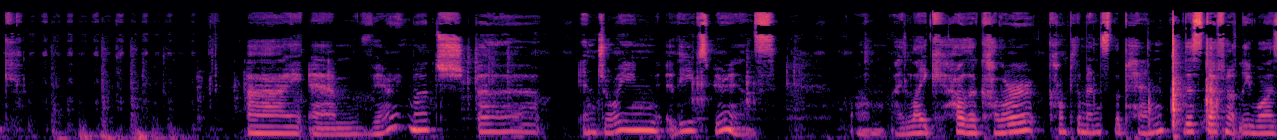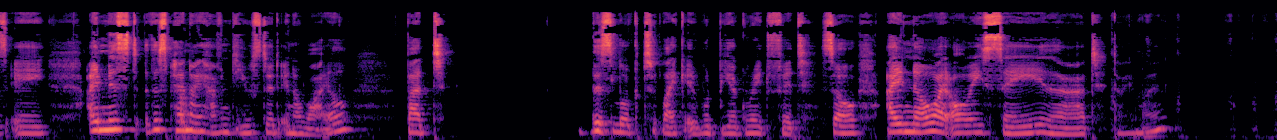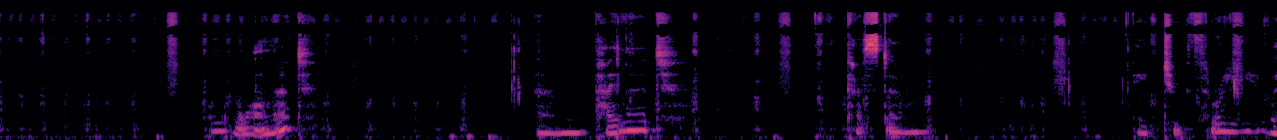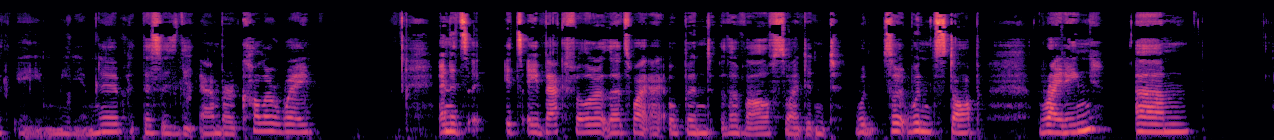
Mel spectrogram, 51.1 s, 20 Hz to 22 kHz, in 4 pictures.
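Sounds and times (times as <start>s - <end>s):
fountain pen scratching on paper: 0.0s - 12.3s, 23.6s - 30.9s, 31.5s - 40.4s
person speaking: 2.4s - 16.1s, 26.4s - 41.5s.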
